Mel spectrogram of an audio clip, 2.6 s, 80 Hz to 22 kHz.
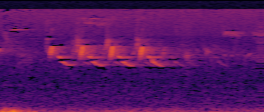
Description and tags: Another recording of a bird chirping, recorded with my trusty Zoom H4N. This turned out a lot better than the other bird chirp I've posted here.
